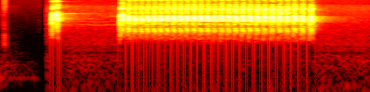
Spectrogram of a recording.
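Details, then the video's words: Hairy Woodpecker gives one sharp, high peek, then a rapid whinny of about twenty-five sharp notes held at one high pitch without descending, unlike the Downy's descending whinny. "Whereas the hairy woodpecker's whinny does not descend, it stays on one pitch."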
